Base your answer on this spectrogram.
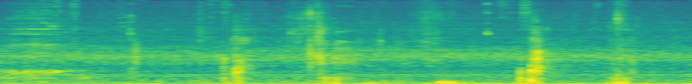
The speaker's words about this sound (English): Because, let me take my little sip of my wine.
